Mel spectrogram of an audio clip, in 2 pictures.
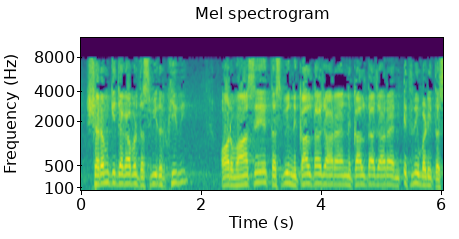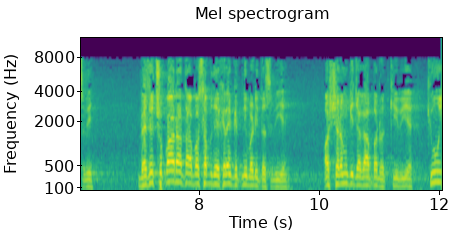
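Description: At a gathering in a Sufi lodge, a sheikh gives his disciples an informal, conversational religious talk, now and then breaking off for asides to them. His voice is a little high and husky, and the hall recording sounds dull and echoey.

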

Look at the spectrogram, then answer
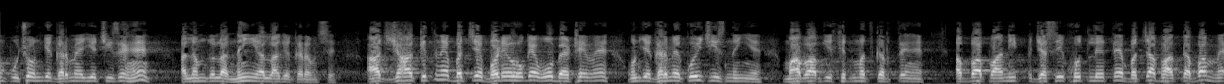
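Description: Preacher guy scolding w lots of rhetorical questions, highish voice, echoey hall. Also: fairly bright tone. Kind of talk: sermon. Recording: reverberant hall, dull lo-fi sound.

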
